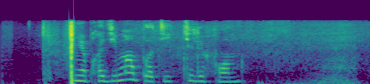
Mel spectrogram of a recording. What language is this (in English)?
Russian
